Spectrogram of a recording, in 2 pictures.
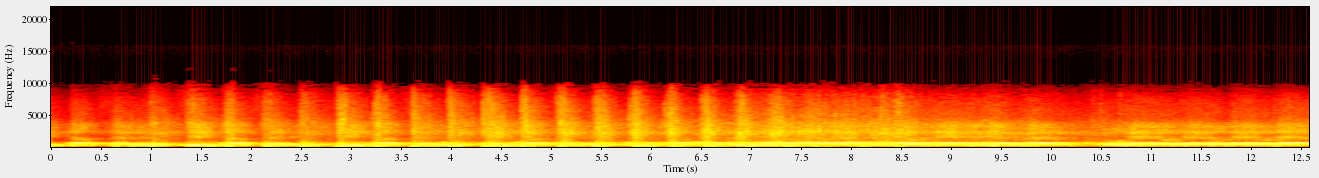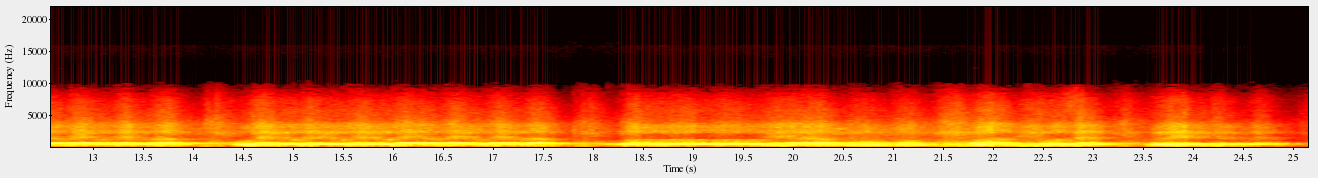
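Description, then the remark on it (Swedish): A massive football crowd sings together in the stadium stands, a loud sustained chant with rhythmic claps or stomps driving the first half, voices swelling in unison with brief dips between phrases. “Alltså på läktarna. Alla sjunger.”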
